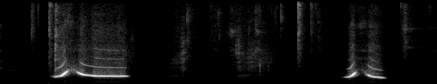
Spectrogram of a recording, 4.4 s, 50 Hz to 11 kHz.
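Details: Pet Isabelle pearl cockatiel filmed on 25 December 2017, Christmas Day, giving a clear rising-falling whistle that runs into a long steady tone, then a second short up-down whistle after a pause.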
